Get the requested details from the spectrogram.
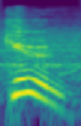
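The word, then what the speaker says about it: Kuhne: to9 and Kate cun will go and serve pronounces her name like former Major League Baseball commissioner Buie cun but she has an e in her last name and he didn't all right fure returning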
